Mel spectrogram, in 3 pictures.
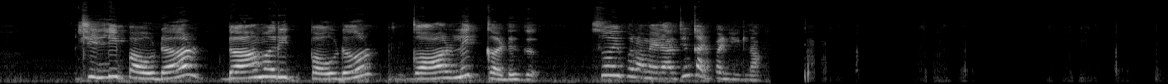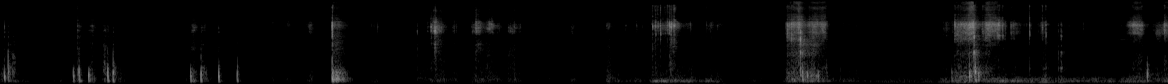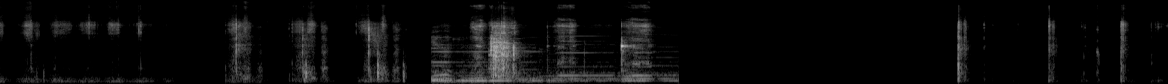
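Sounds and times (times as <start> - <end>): knife scraping cuts: 19.6 - 20.0, 21.1 - 24.9, 25.6 - 27.4, 28.0 - 30.0
knife slicing vegetables: 21.1 - 24.9, 25.6 - 27.4, 28.0 - 30.0.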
